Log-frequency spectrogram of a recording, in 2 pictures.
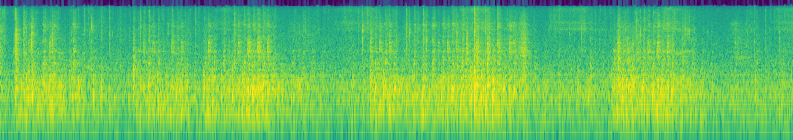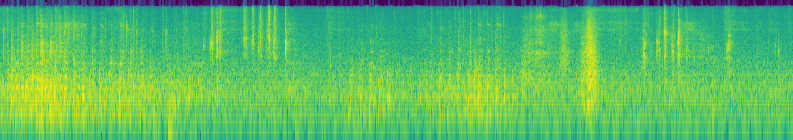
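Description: Gloved hands rubbing and patting soft epoxy syntactic dough to smooth it, a scratchy rubbing that comes in swells of a few seconds, with a few light taps and clicks near the end.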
